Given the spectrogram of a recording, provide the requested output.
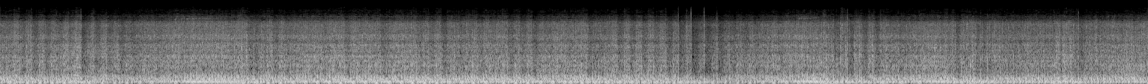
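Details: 1936 Caterpillar RD7 crawler, first start after rebuilding its seized, water-contaminated pony starting engine. It fired right up into a deep, steady low thumping diesel idle, even firing with no knocks or misses.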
